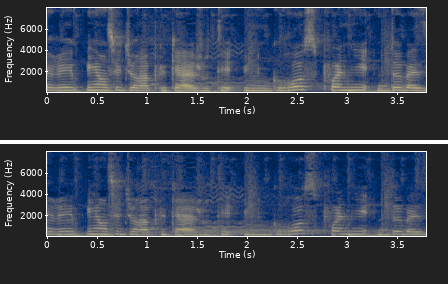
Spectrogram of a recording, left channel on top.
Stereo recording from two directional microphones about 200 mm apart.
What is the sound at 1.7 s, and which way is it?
Music, centre (ahead or behind).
